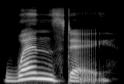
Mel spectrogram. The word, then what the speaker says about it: Wednesday: It's actually pronounced Wednesday. The first D is silent.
